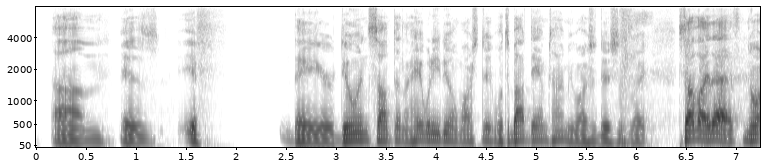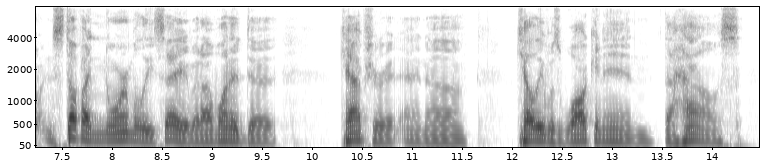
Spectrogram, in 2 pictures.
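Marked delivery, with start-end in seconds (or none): none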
